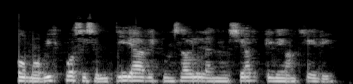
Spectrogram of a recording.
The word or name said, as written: responsable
